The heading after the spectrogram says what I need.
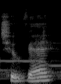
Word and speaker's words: Tove: It's spelled Tove, but it's pronounced Tuve.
